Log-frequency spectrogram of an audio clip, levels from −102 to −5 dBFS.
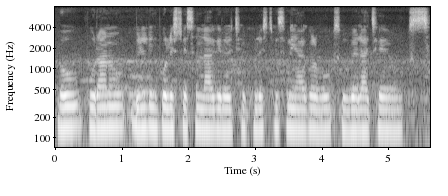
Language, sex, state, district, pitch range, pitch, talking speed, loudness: Gujarati, male, Gujarat, Gandhinagar, 130-140 Hz, 135 Hz, 150 wpm, -16 LUFS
